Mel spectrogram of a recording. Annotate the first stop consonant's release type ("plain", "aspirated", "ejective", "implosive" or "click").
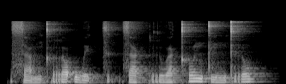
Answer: aspirated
